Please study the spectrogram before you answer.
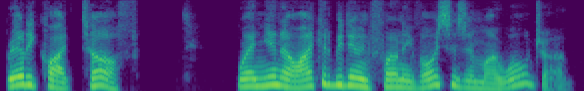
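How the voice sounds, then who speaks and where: A middle-aged man, a broadcaster and narrator, telling stories in a casual, animated, wry interview style. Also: high-pitched, normal speed, no echo. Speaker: audiobook narrator and radio broadcaster.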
